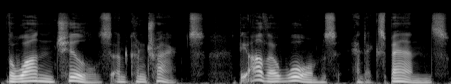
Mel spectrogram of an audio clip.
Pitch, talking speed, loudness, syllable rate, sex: 120 Hz, 135 wpm, -19 LUFS, 3.7 syllables/s, male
